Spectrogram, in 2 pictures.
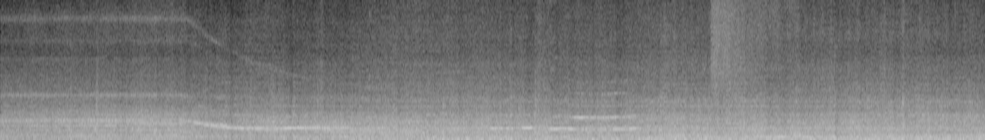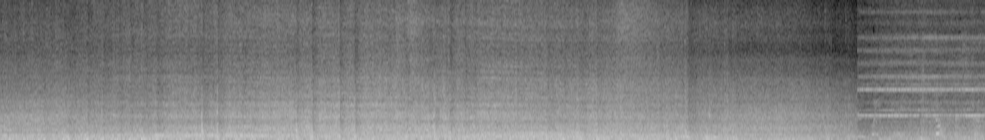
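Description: Train moving through a station at close range: a steady, loud rumble of wheels on rail. About three seconds in, a high whine drops in pitch and carries on until it fades out around ten seconds in. Near the end the rumble eases and a steady high-pitched hum sets in.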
